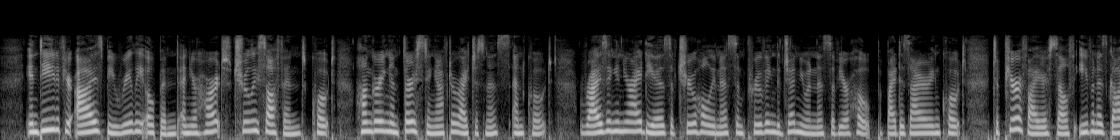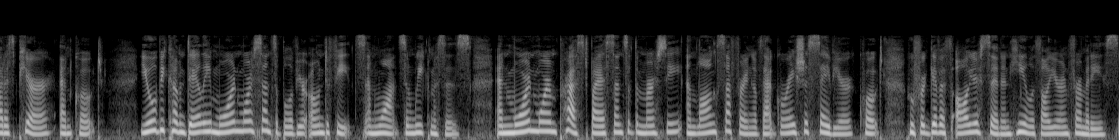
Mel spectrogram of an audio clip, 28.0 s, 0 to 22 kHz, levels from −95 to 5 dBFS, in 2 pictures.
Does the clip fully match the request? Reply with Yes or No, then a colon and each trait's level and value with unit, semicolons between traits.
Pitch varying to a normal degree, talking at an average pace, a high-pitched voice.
Yes: average, 3.6 semitones; average, 180 wpm; high, 215 Hz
